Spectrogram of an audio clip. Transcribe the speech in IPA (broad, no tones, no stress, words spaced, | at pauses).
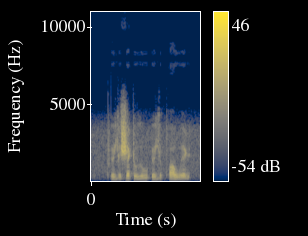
pʰøjɘʃə ʈulu ʔøjɘpʰɔ wɘɳ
